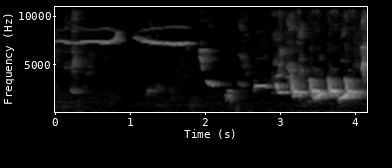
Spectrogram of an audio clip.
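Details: Young flycatcher, called sikatan londo, still learning its song: two long, thin high whistles, then a rising buzzy note and a dense burst of twittering, chattering phrases that grows louder toward the end.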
